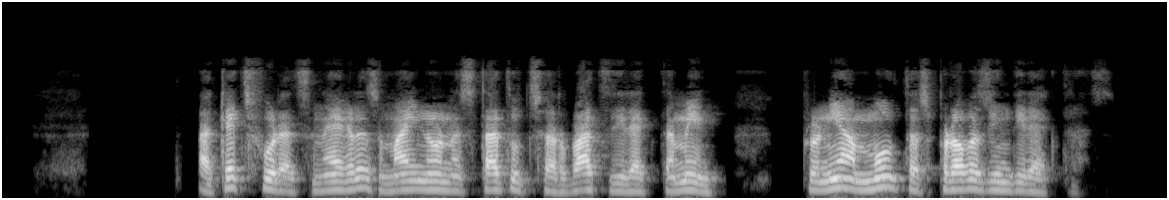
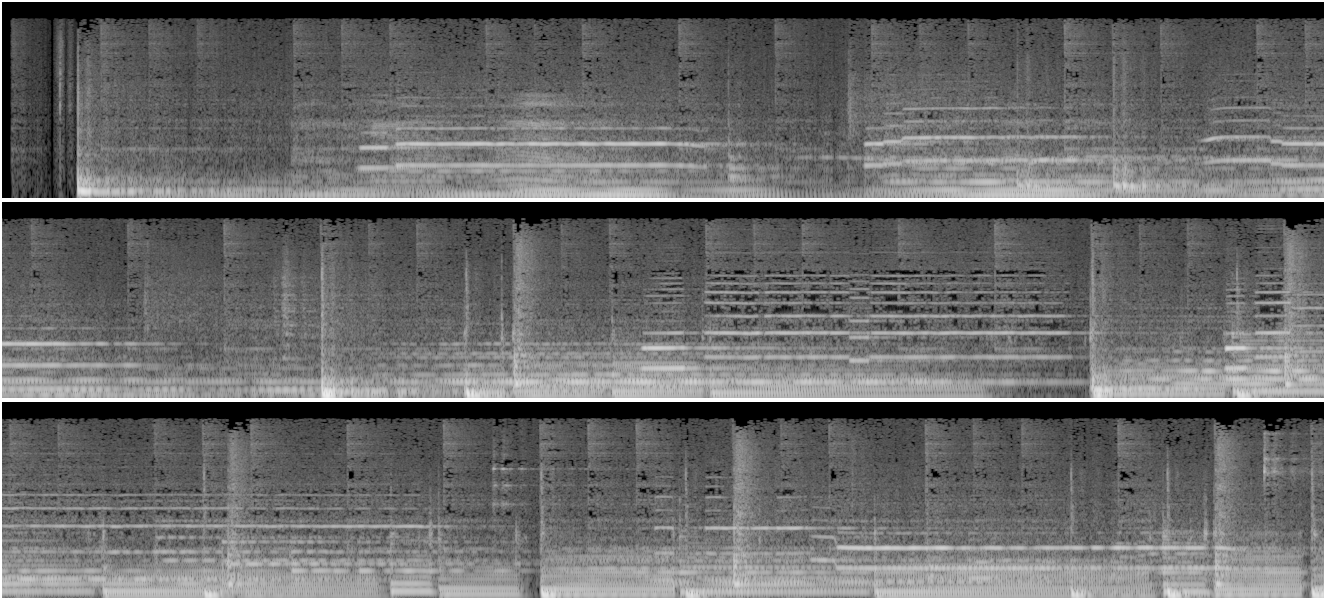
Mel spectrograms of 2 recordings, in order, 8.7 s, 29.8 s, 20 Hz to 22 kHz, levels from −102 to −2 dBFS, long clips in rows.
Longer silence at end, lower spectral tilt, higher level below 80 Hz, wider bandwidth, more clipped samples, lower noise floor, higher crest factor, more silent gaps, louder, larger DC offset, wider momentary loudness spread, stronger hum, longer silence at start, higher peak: first, 0.9 s vs 0 s; about the same, -6.5 dB/octave vs -5.5 dB/octave; second, -68 dBFS vs -32 dBFS; second, 7.6 kHz vs 16.5 kHz; neither; first, under -90 dBFS vs -47 dBFS; about the same, 20 dB vs 22 dB; first, 5.43-5.49 s, 5.77-6.00 s vs none; first, -21 LUFS vs -26 LUFS; neither; about the same, 10 LU vs 12 LU; neither; first, 1.5 s vs 0.05 s; about the same, -2 dBFS vs -4 dBFS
